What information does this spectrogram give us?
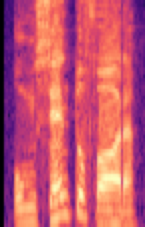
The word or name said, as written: Uncento Fora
